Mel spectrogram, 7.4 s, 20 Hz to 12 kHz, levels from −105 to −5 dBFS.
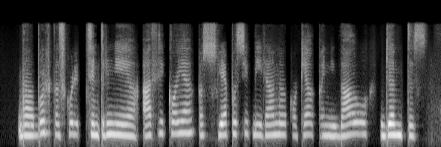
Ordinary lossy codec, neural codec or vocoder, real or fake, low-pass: AAC, 64 kbps; codec, 16 kHz, 0.5 kbps, X-Codec, HuBERT features, trained on general audio; fake; 7.2 kHz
